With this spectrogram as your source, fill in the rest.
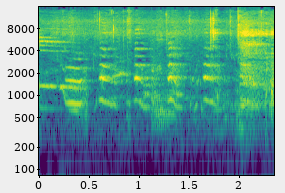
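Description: A turkey gobbles in a rapid, warbling series of calls on a farm with ducks and chickens, fairly close and loud, with no talking over it.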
